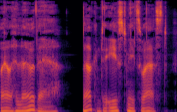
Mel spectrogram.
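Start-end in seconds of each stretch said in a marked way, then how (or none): 0.0-1.2 vintage horror film voice. Greeting listeners at the start: sounding like Vincent Price. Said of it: "Is that Vincent Price?".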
